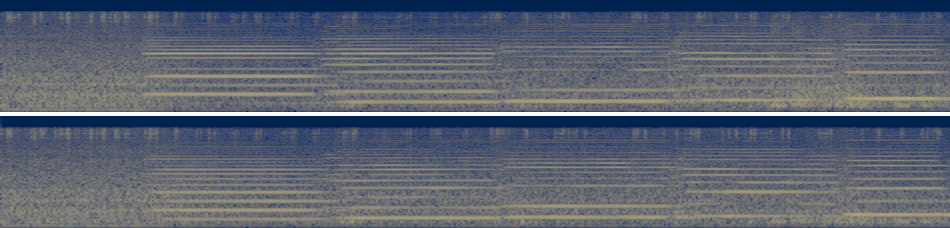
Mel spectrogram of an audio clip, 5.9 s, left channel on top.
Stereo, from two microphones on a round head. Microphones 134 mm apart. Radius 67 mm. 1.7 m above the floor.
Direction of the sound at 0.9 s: 60° left (ahead or behind).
